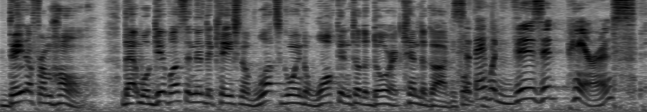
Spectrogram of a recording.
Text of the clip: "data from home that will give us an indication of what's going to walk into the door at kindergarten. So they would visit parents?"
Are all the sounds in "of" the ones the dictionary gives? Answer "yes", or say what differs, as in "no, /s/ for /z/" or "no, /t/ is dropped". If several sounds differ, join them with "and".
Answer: yes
